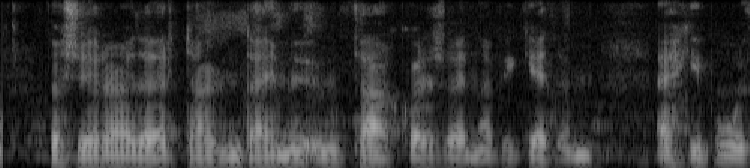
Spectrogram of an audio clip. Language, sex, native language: Icelandic, male, Icelandic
